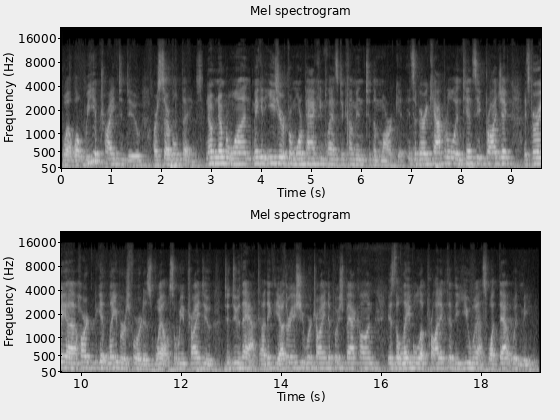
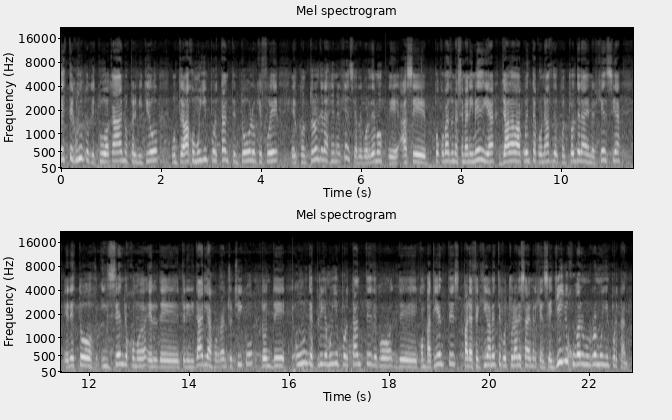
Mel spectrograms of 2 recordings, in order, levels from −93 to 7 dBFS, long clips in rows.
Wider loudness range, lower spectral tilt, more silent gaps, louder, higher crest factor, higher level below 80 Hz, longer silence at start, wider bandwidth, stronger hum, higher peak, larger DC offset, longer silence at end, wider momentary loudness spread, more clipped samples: about the same, 3 LU vs 3 LU; first, -7 dB/octave vs -5 dB/octave; neither; second, -20 LUFS vs -17 LUFS; about the same, 16 dB vs 16 dB; about the same, -40 dBFS vs -40 dBFS; about the same, 0 s vs 0 s; second, 13.5 kHz vs 15.5 kHz; neither; about the same, -2 dBFS vs 0 dBFS; neither; about the same, 0.05 s vs 0 s; about the same, 8 LU vs 8 LU; neither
